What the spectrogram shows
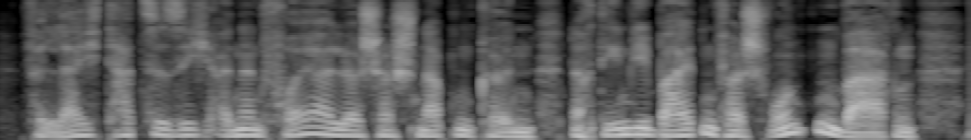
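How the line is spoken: Quiet reply. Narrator (German): entgegnete Connor ebenso leise

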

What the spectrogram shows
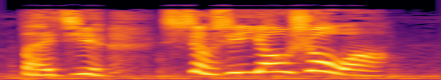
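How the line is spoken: Earth-shaking roar. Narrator (Chinese): 他口中发出一声震天裂云的巨吼

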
